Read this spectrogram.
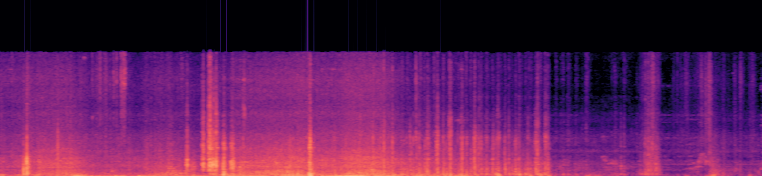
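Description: A wooden fence slides and knocks on a wooden table top.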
